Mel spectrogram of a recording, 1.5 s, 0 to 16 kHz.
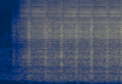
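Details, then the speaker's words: Hornby R2624 61xx OO-gauge loco, bought as non-runner, now powered: quick regular knock about five per second over motor whir, rocking side to side; owner suspects quartering issue. "Uh as it's actually got the power as we said earlier. Um you can just hear that clunking cuz something's not right."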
